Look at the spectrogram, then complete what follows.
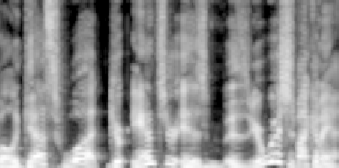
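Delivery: TV pitchman infomercial sales announcer voice. Announcing a new feature to the other speaker: infomercial announcer voice. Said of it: "you sound like an infomercial man right now".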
